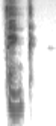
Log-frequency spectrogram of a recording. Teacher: For the TH sound in think, your tongue should stick out slightly between your teeth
